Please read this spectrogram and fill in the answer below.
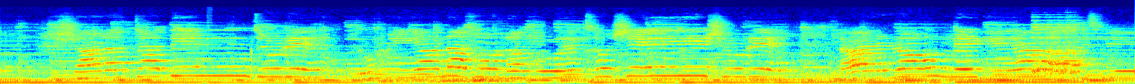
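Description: A woman singing a melody over a strummed acoustic guitar, its chords ringing steadily beneath the voice.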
